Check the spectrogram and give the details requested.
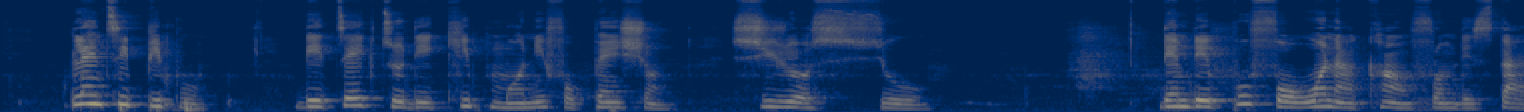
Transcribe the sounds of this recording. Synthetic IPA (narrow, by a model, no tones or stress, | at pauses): plɛ̃ntipipul | detektodekʰip̚mɔnifɔpɛ̃nʃɔ̃n | siɹiɔso | dɛ̃mdeputfɔwɔ̃nakʰãʊ̃ntfɹɔ̃mdestat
